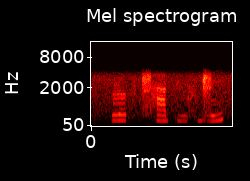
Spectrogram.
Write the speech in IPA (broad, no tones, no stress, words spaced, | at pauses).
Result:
ɭoθʈ͡ʂʰapʲṳfɖ͡ʐi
